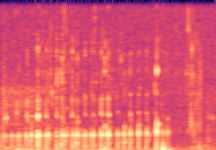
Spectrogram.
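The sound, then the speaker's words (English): Buffalo Trace bourbon glugs out of a tiny miniature airplane bottle, a quick, steady run of gurgling bubbles for under two seconds before it stops, with no talking. “For those of you who don't know, those are airplane bottles.”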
